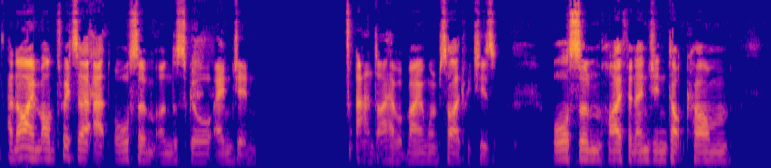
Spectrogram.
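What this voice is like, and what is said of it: Hoarse, fading voice. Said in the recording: “I'm losing my voice. Excuse me, I have to have a cough.”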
